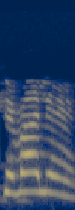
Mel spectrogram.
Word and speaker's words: Chevalier: Chevalier.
